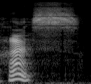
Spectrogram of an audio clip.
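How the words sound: It is said with a French pronunciation. The speaker calls it right. "but it's Reims"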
